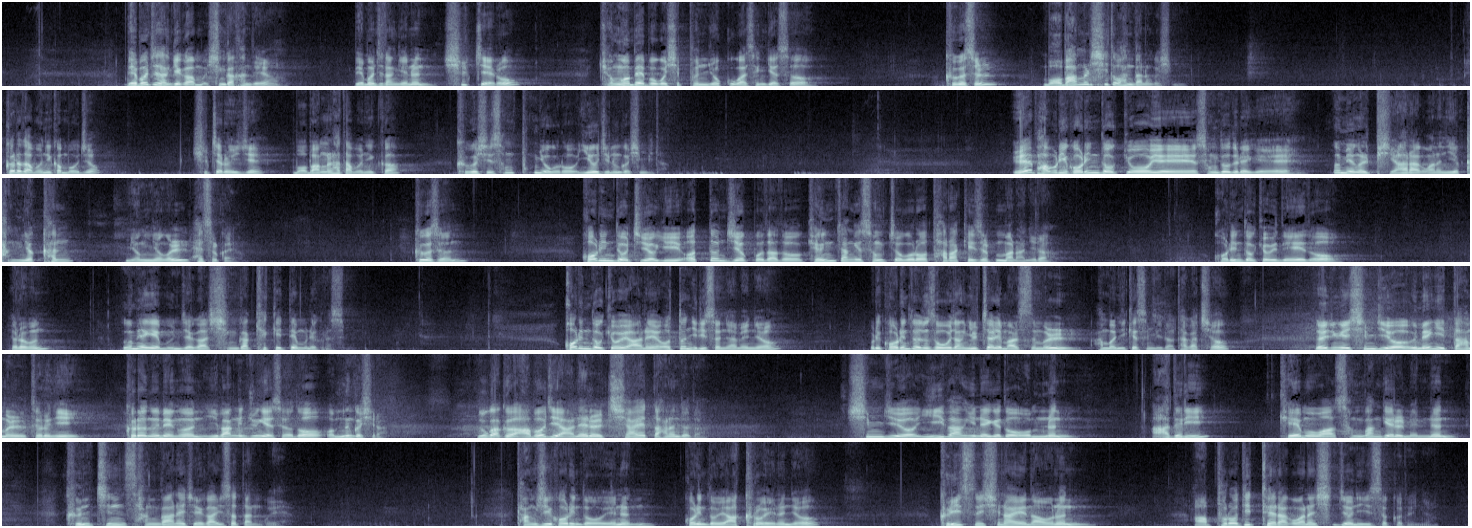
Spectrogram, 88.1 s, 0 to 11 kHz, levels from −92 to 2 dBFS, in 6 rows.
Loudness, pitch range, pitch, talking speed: -19 LUFS, 115-185 Hz, 140 Hz, 240 characters per minute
